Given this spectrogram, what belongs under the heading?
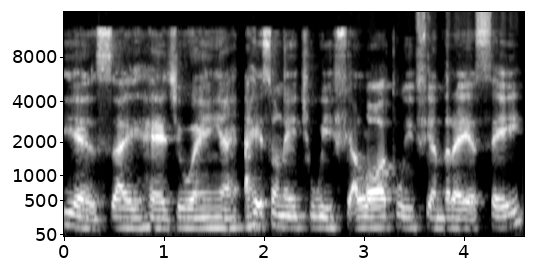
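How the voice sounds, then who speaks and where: Very slowly and in a monotone, flat intonation, a woman speaks with a very deep, low pitch. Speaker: network marketing entrepreneur. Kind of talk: casual chat.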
